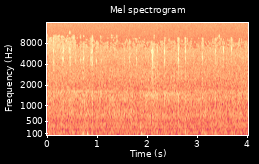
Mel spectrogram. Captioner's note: typing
